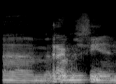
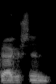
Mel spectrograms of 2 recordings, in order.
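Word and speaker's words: Drăgușin: and also Dragusin, I think is how you pronounce his name, Dragusin, yes.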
